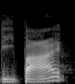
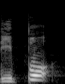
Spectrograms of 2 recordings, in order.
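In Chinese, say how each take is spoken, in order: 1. 最后一个字是长而开口的。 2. 最后一个字是短而收尾的。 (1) "叫你不能练李白" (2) "跟你练李波……他就要强调那个入声"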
